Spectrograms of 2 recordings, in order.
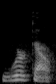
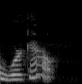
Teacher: if you use it as a noun, stress is on the first syllable. You use it as a verb, you stress the second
